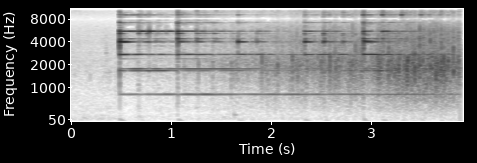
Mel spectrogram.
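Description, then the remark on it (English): The pilgrim bell, symbol of the Eucharistic Congress in Dublin, Ireland, is struck and rings out with a clear, sustained metallic tone, followed by a few lighter strikes as the ringing lingers over a building background hiss. No one speaks. “The symbol for Dublin is a bell. The pilgrim bell visited every diocese in Ireland carried by the faithful.”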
